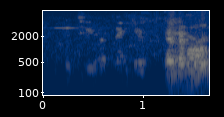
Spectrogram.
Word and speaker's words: Petito: Can you pronounce her last name for us? Sure, it's Petito, Petito. Petito, thank you.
